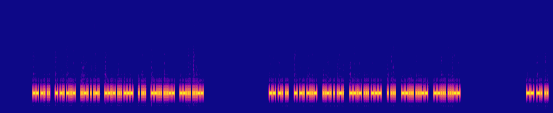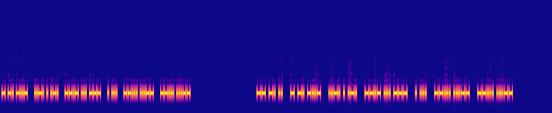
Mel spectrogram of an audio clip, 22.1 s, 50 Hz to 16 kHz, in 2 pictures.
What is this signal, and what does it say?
Morse code, heard as a keyed tone, about 67 wpm, 700 Hz. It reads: MNI TNX FER QSO ES 73 73 MNI TNX FER QSO ES 73 73 MNI TNX FER QSO ES 73 73 MNI TNX FER QSO ES 73 73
